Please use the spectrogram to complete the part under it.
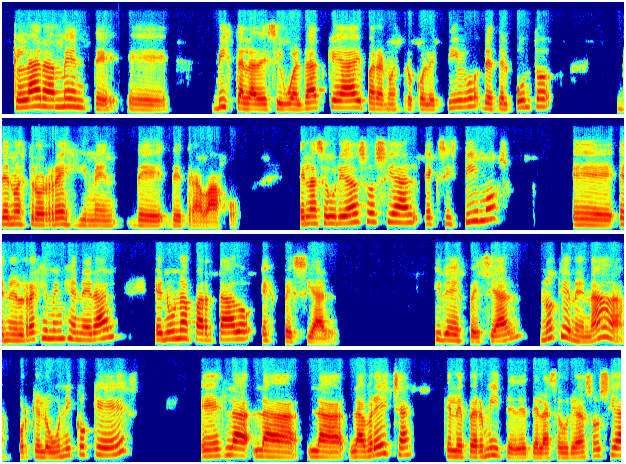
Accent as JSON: {"language": "Spanish", "country": "Nicaragua", "said": "Yo soy nicaragüense y si decidiera volver a mi país"}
